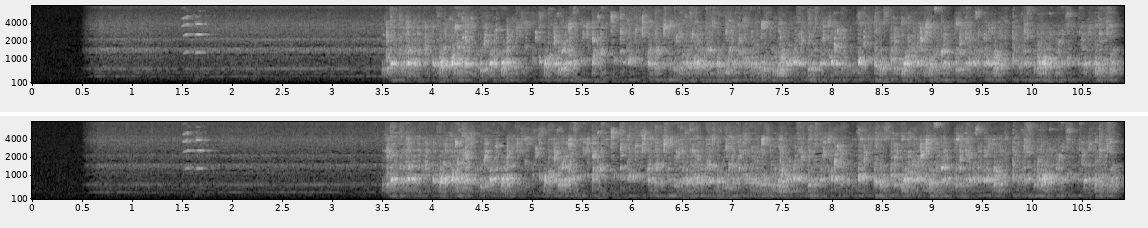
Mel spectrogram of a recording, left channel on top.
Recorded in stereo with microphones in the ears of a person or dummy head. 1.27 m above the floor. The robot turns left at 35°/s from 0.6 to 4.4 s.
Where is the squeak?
45° left (ahead or behind), 0.9 m.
